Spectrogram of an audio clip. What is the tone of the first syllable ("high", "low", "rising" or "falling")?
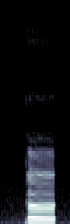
low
